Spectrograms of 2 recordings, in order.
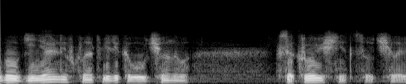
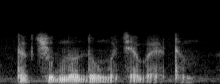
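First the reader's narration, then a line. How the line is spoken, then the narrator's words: Quiet flat voice. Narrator (Russian): тихим бесцветным голосом сказал он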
